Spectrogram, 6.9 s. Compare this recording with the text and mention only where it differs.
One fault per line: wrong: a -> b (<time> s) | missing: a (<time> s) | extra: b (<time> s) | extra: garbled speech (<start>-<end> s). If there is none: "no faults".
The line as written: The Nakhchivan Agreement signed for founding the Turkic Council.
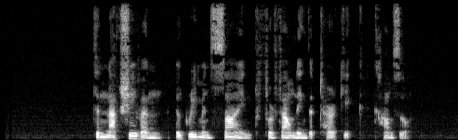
no faults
